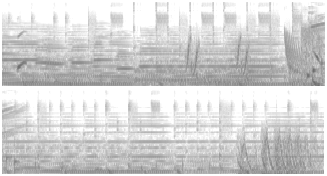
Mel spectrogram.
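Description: Squirt water attack from the Paper Mario video game, a busy burst of cartoon splashing, dripping and sloshing effects over steady game music, with a sharp swooping splash near the middle and more spraying toward the end.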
